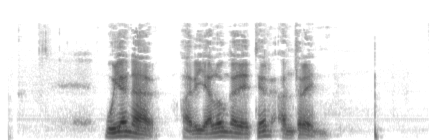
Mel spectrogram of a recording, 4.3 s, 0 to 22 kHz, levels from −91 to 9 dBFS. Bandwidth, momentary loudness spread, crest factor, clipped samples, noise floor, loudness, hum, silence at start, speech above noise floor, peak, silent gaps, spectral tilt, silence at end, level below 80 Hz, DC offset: 11 kHz; 12 LU; 20 dB; under 0.1%; -74 dBFS; -21 LUFS; none; 1.05 s; 54 dB; -4 dBFS; none; -5.5 dB/octave; 1.1 s; -60 dBFS; under 0.1%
